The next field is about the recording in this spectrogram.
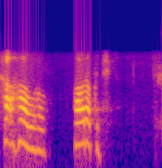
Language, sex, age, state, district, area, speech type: Odia, female, 60+, Odisha, Jharsuguda, rural, conversation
